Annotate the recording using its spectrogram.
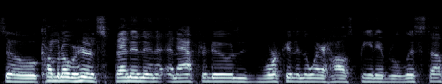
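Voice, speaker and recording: This man has a fairly high voice and an American accent. He talks at a very fast pace in a monotone, flat intonation. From New York. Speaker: online reseller and live streamer. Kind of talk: live stream chat while working. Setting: warehouse room, webcam live stream. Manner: casual, with many fillers.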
